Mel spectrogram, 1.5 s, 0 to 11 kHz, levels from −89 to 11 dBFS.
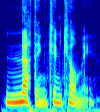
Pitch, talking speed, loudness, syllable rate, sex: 190 Hz, 160 wpm, -18 LUFS, 3.8 syllables/s, female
